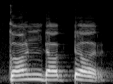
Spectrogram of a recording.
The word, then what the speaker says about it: कंडक्टर: computer और यहां पर कंडक्टर कण क में अं की मात्रा कण इसके बाद ड आधा क टर कंडक्टर ठीक इसे कंडक्टर पढ़ेंगे और यहां पर संसकार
